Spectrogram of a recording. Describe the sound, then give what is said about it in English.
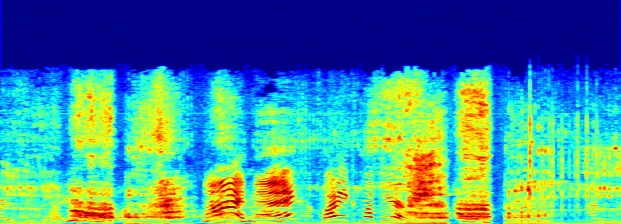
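A jaguar growls and roars in loud, rough bursts, with a person speaking briefly over the calls. “So watch, listen to the Jaguars growls.”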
